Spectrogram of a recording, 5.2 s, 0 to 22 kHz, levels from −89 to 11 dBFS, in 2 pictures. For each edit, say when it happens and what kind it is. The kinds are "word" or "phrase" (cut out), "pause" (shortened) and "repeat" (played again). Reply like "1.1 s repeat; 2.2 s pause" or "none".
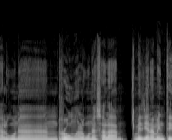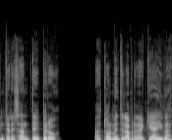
none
